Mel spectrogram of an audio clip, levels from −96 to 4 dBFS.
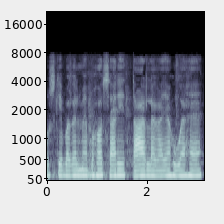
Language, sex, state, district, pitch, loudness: Hindi, male, Jharkhand, Deoghar, 130 Hz, -15 LUFS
